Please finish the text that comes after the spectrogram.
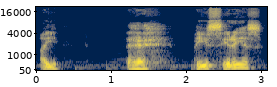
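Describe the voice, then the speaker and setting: A man's voice: mid-range voice, expressive, takes it slowly, darkish tone, faint music behind, pitched above the performer's own voice. A man voicing a brash young lion prince. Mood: defensive. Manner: blunt, gruff, defensive.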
